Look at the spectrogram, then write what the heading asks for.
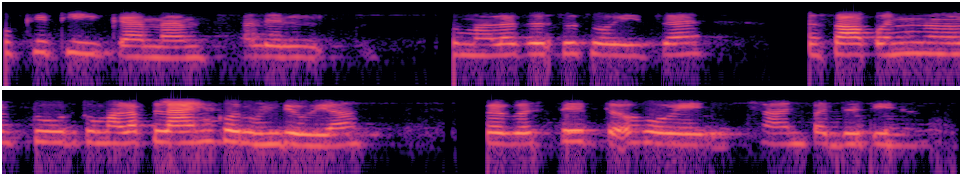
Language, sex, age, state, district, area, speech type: Marathi, female, 18-30, Maharashtra, Kolhapur, urban, conversation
